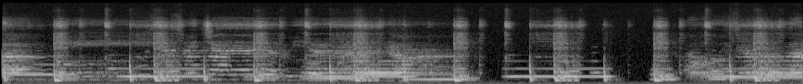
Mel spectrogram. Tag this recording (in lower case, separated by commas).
human voice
